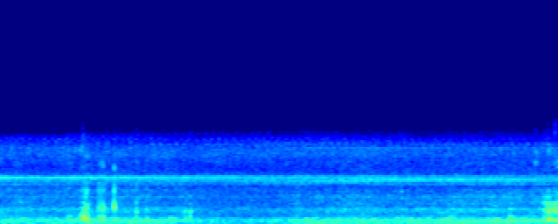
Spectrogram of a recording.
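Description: A steady high insect drone, typical of crickets in summer grass, over the low, steady rumble of a pickup truck crawling at low speed, with a couple of short knocks about half a second and a second and a half in.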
